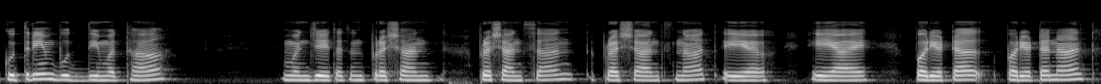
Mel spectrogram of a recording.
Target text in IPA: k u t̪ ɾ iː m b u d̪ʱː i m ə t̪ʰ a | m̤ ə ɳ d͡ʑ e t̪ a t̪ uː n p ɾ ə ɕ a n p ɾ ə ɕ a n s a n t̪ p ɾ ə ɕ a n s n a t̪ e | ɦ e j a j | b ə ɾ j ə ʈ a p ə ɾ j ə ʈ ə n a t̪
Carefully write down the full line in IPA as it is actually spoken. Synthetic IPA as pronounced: k u t̪ ɾ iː m b u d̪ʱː i m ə t̪ʰ a | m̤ ə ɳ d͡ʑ e t̪ a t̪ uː n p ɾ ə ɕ a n p ɾ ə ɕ a n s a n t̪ p ɾ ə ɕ a n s n a t̪ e | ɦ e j a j | p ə ɾ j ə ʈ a p ə ɾ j ə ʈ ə n a t̪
